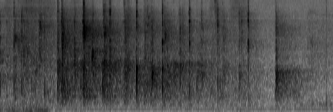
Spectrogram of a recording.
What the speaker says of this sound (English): But that wasn't a very nice applause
